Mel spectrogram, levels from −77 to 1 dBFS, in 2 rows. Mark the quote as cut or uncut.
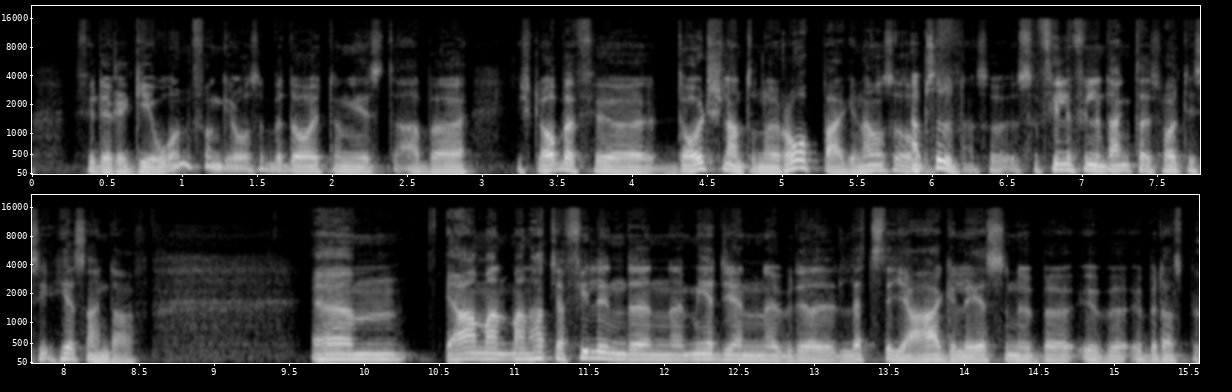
cut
